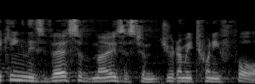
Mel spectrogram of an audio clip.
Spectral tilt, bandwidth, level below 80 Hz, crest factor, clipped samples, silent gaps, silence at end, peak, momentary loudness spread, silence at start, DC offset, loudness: -3 dB/octave; 8.8 kHz; -70 dBFS; 18 dB; under 0.1%; none; 0 s; -14 dBFS; 6 LU; 0 s; under 0.1%; -31 LUFS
